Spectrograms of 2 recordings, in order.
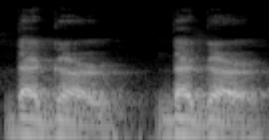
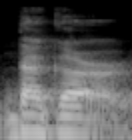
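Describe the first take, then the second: First: Put-on "the girl, the girl" drawn out very slowly as "da girl"; slow da demo. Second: Put-on "the girl" with "the" as a short "da". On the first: Teacher slowly repeats da girl for students. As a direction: stretch every sound of "da girl" for learners. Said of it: "উচ্চারণটা হয়ে যাচ্ছে দা". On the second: Teacher shows students da before girl. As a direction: clear classroom model, "da girl". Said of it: "আরও কয়েকটা example". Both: Shown as a demonstration.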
